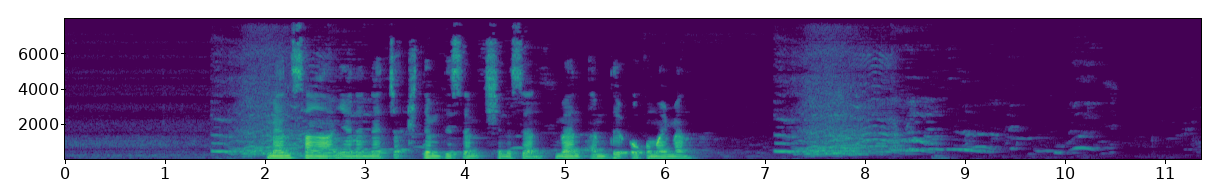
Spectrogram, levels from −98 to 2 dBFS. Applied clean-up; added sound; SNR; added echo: classical method WPE with log-MMSE.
